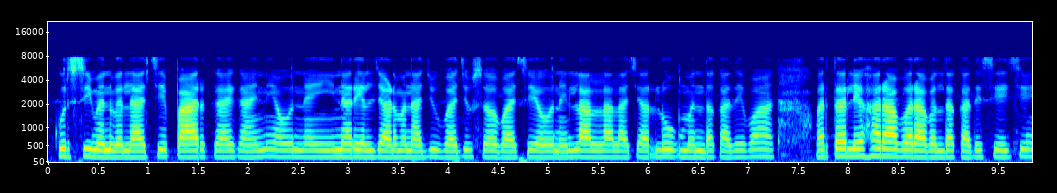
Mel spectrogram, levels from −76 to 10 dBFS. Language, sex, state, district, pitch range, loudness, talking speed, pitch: Halbi, female, Chhattisgarh, Bastar, 180-190 Hz, -26 LUFS, 200 wpm, 185 Hz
